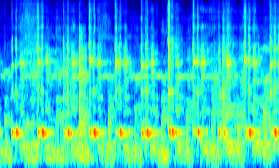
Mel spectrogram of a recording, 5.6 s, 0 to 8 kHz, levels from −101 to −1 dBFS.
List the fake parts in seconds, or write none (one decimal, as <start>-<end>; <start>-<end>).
0.0-2.9; 3.4-5.6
